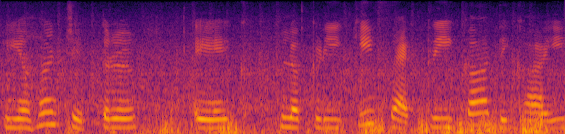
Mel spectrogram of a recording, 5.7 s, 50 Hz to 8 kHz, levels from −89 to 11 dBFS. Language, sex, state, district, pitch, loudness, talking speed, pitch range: Hindi, female, Madhya Pradesh, Dhar, 200 Hz, -16 LUFS, 85 wpm, 195-210 Hz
